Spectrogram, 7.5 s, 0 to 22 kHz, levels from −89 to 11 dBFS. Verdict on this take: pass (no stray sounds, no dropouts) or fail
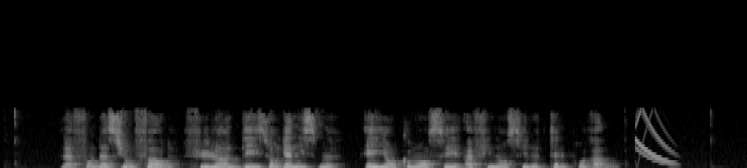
fail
